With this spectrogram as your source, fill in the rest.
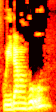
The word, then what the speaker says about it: Quy-Dang Vũ: We'd love to try and pronounce it. Sure. My full name is Quy-Dang Vũ.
